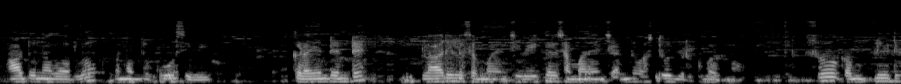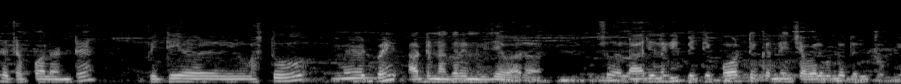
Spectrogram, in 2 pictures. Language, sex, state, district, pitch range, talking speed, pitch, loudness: Telugu, male, Andhra Pradesh, Krishna, 125-170 Hz, 135 wpm, 135 Hz, -26 LUFS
